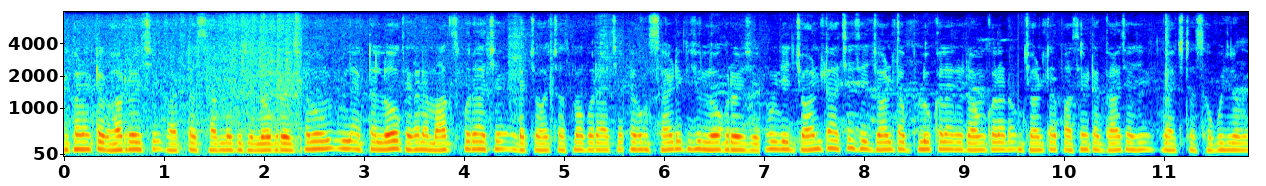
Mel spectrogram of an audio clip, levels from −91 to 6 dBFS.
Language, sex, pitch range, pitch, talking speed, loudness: Bengali, male, 140-150 Hz, 145 Hz, 260 wpm, -21 LUFS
